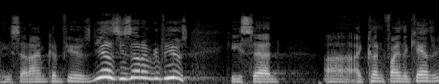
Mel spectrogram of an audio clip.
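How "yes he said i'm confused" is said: very high, loud mock-crying wife; tearful wife. Wife confirms surgeon's words to husband, high mock-tearful squeal. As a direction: squeal it out, imitating an overwhelmed wife. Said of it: "and she starts crying".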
